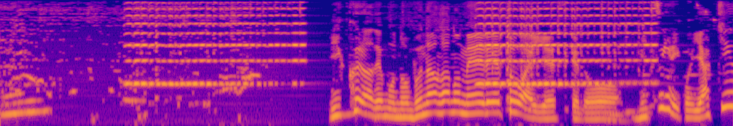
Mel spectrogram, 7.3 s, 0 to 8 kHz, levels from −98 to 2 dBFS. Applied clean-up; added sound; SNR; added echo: classical method spectral subtraction.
